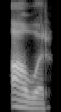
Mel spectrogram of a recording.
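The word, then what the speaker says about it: hour: जैसे honest man या आवर में एच अक्षर साइलेंट है। हां। तो ध्वनि वल की आती है। ऑनेस्ट और आवर।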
